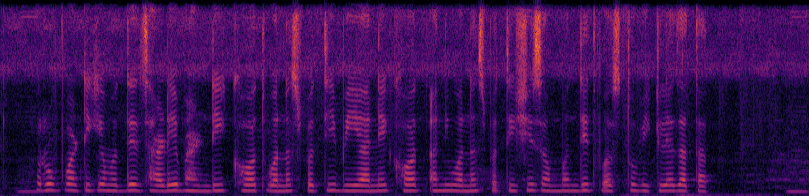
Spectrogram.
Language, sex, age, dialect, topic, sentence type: Marathi, female, 18-24, Varhadi, agriculture, statement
